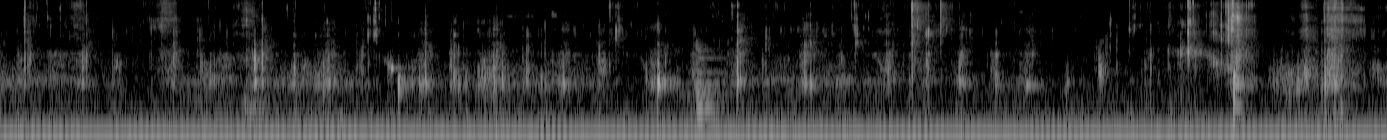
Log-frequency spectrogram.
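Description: A woman chews and slurps food loudly close to a microphone.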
